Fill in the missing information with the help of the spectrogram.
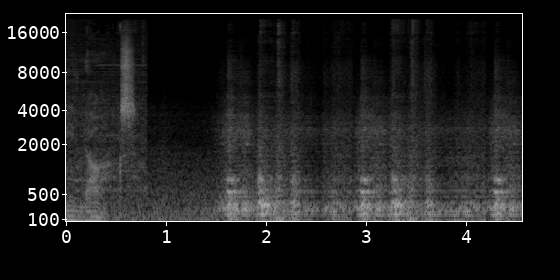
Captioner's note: rapid knocking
